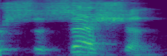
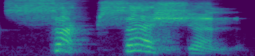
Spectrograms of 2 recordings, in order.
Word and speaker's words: secession: in a threat for secession. And people need to understand, how do you pronounce this damn word? It is not succession. They're not succeeding anything. They're seceding. It's secession. Secession.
